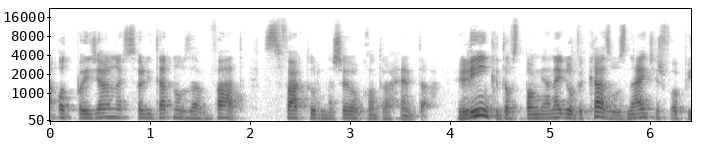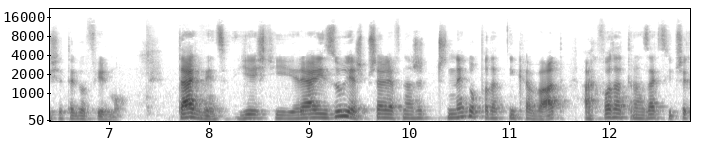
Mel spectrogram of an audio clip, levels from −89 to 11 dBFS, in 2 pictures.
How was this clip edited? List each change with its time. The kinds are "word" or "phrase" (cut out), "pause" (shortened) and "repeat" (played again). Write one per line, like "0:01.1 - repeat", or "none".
0:02.1 - pause
0:04.0 - pause
0:11.7 - pause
